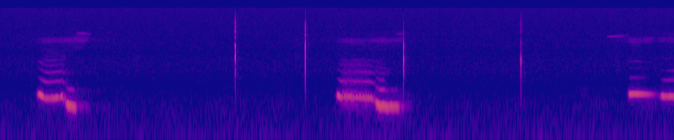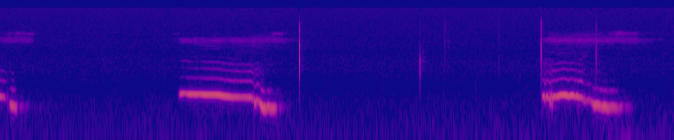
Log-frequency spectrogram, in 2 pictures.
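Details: Basset Hound named Bodzio, chased off a bed by a cat indoors, giving long, drawn-out moaning groans that slide downward in pitch, five separate calls spaced a few seconds apart, with faint clicks between them in a quiet room.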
